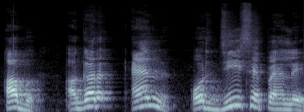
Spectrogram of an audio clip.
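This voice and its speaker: High-voiced Indian man teaching English. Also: expressive, very slow. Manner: asks questions and answers them himself; casual and direct, calls listeners brother. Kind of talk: classroom-style lesson.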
